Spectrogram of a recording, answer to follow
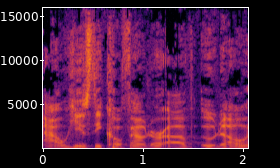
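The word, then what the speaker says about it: Unoo: alright so the name of the company is uno but it's spelled UN oh oh and I understand you've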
